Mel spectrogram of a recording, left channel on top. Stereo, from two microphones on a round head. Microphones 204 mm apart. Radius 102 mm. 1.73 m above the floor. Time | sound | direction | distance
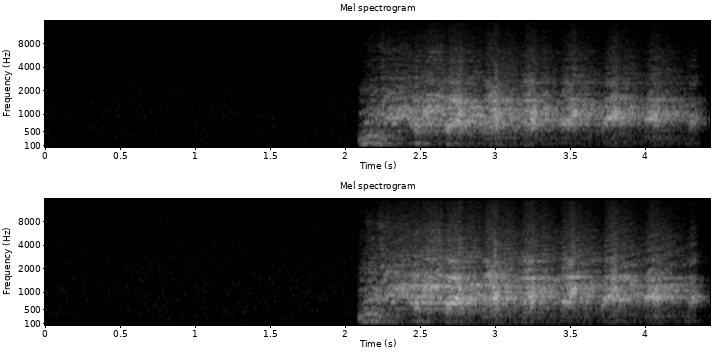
2.1 | laughter | 85° right | 2.5 m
